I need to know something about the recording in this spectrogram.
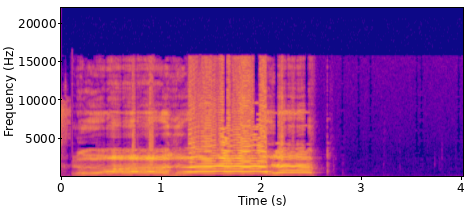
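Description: A male singing voice holding one long note with vibrato, stepping up slightly in pitch about a second in, then cut off abruptly after about two and a half seconds.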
